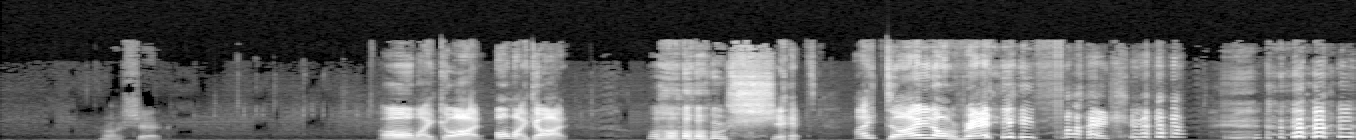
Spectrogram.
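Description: A young woman talks and exclaims with animation close to a microphone.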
